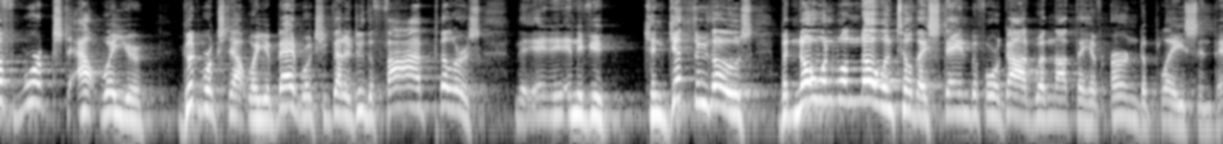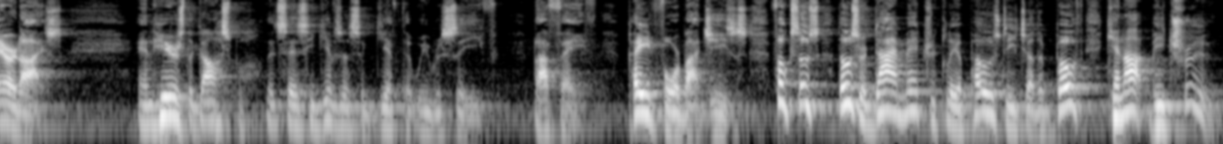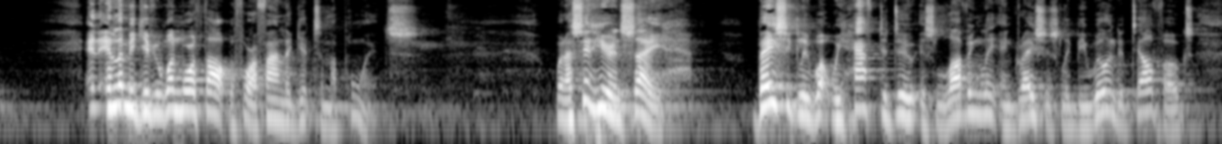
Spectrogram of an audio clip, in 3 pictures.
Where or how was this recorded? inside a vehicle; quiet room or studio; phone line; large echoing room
large echoing room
